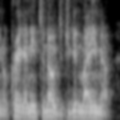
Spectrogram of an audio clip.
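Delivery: a little frantic, anxious, rushed, urgent delivery. Recounting what a man said when he came up to him, mimicking a little more frantic. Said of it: "a little more frantic".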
